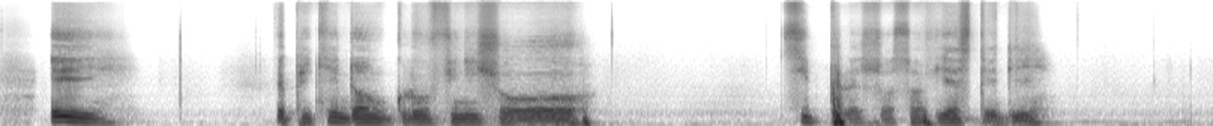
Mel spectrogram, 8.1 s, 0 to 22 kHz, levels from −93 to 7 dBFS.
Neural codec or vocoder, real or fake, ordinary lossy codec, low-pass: autoencoder, 48 kHz, 32 numbers a frame, DAC-VAE, trained on Japanese speech; fake; none; none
